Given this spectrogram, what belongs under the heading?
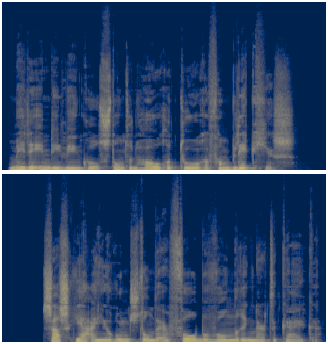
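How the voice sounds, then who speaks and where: A woman's voice: low voice, big pitch swings, normal speed, warm tone. A woman reading a children's story aloud and acting out the sound effects.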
